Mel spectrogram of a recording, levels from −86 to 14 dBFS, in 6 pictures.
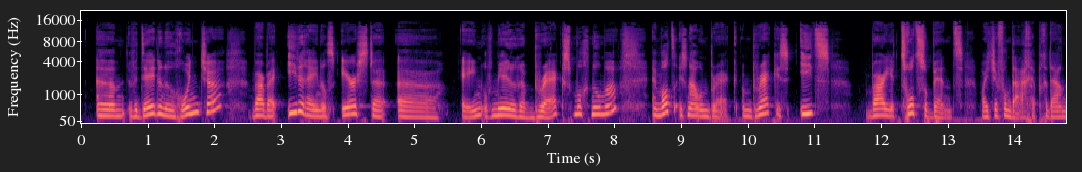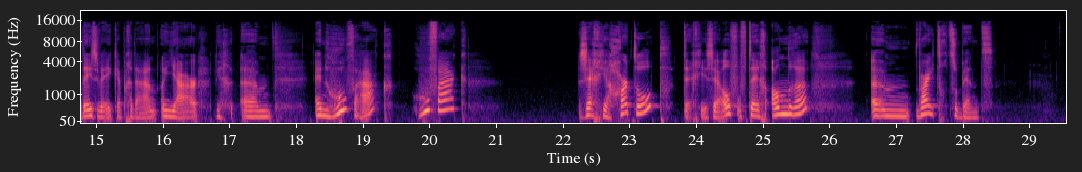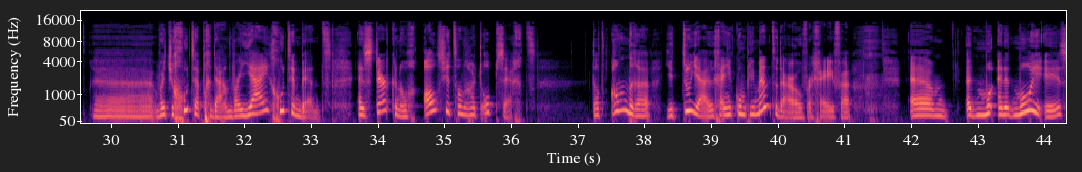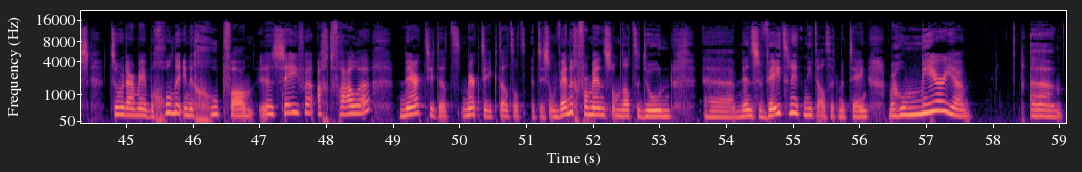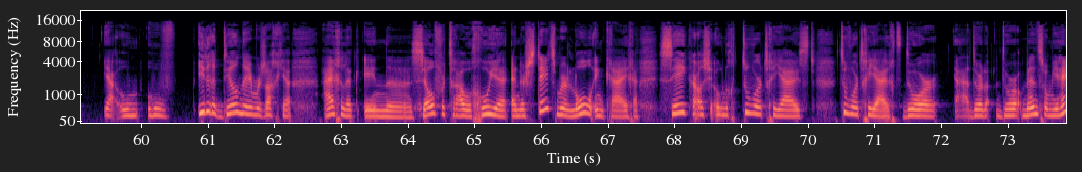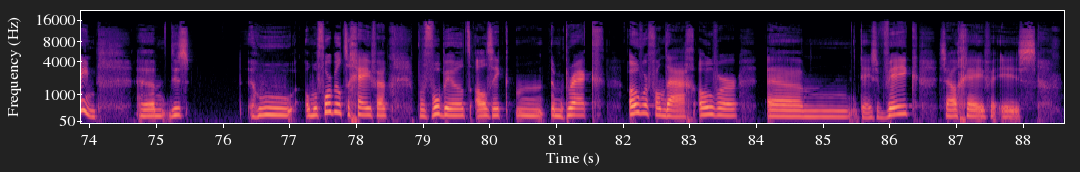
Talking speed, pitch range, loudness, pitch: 135 wpm, 180-255 Hz, -19 LUFS, 205 Hz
